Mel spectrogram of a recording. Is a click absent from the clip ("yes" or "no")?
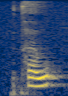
yes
